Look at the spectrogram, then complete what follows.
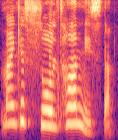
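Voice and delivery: put-on a frustrated child yelling about being teased; angry shout. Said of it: "با عصبانیت فریاد زد".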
